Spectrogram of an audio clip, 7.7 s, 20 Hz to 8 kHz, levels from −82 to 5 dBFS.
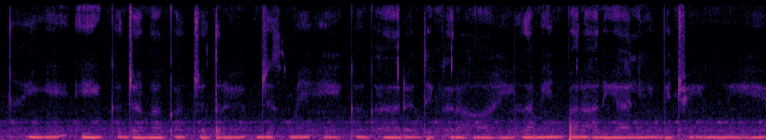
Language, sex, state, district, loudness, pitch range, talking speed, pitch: Hindi, female, Maharashtra, Chandrapur, -34 LUFS, 195-210 Hz, 140 wpm, 200 Hz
